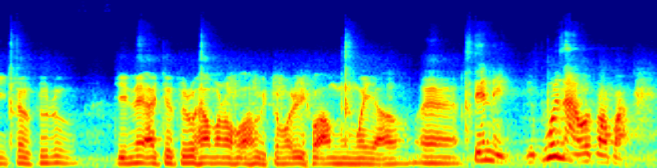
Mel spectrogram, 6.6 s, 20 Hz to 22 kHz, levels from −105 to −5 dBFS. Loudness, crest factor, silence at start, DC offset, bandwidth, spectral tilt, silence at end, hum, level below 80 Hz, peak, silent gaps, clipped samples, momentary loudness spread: -18 LUFS; 16 dB; 0 s; under 0.1%; 7.8 kHz; -8 dB/octave; 0 s; none; -58 dBFS; -2 dBFS; none; under 0.1%; 9 LU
